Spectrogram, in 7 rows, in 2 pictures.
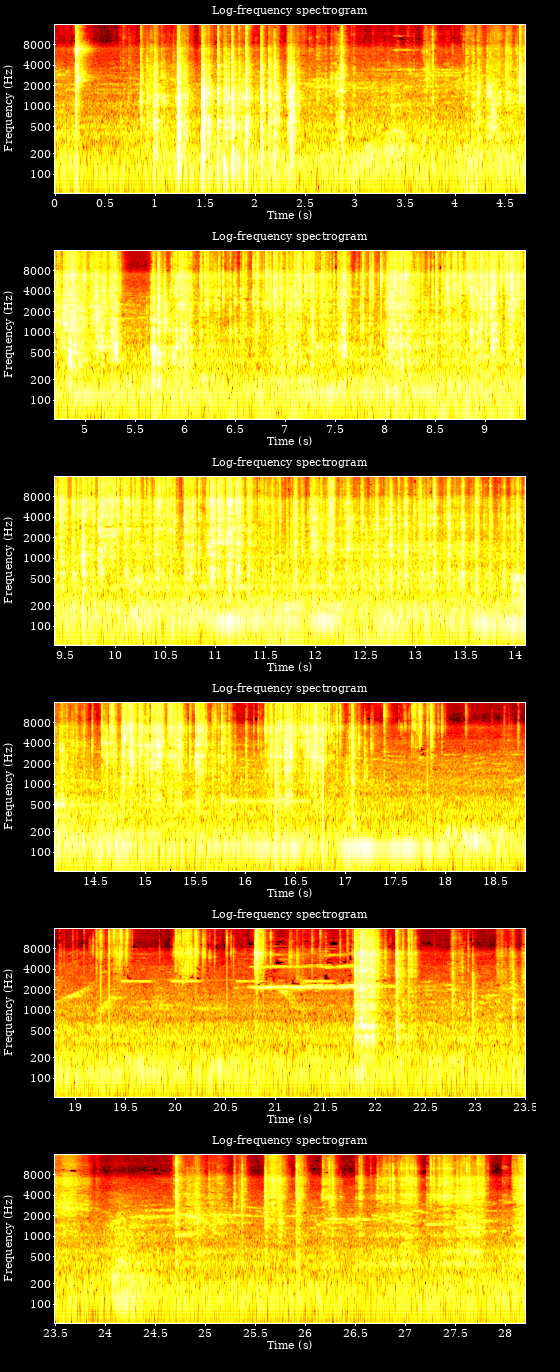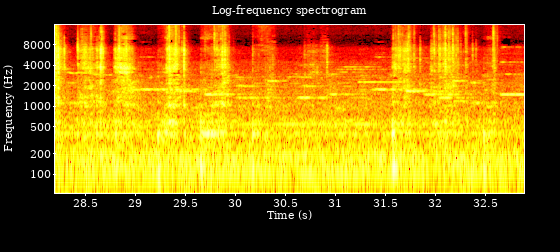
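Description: Candy wrappers crinkling and tearing open, and hard sugar-coated chocolate buttons (Cadbury Gems) clicking and rattling as they spill out and are pushed around on a wooden tabletop. The crinkling and clicking are dense for about the first eighteen seconds and sparser after, with one louder sharp snap about 22 seconds in.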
